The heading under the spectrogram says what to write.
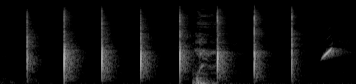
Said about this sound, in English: That is irritating. Like, who is clapping outside? And it's him.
